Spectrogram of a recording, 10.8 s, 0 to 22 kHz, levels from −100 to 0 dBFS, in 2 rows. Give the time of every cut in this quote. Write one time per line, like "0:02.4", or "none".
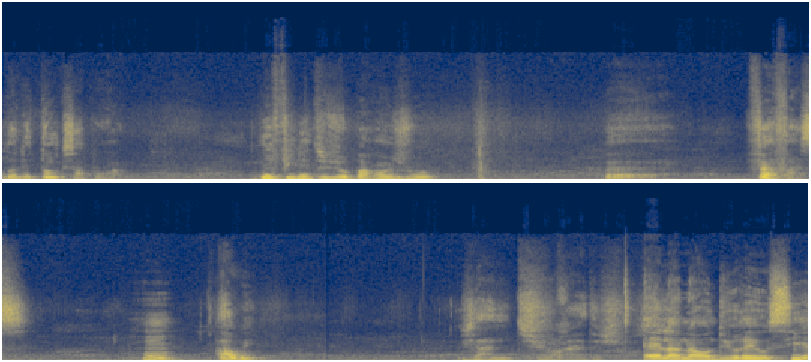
0:07.4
